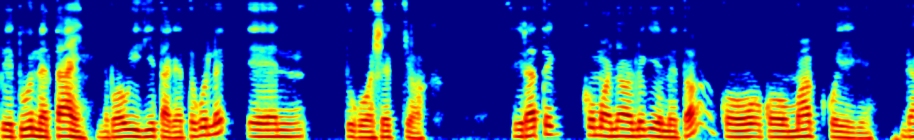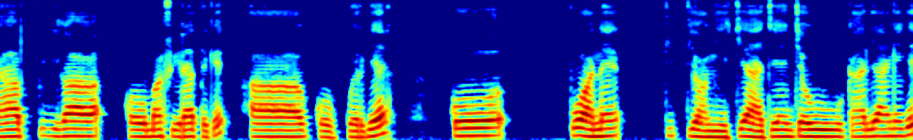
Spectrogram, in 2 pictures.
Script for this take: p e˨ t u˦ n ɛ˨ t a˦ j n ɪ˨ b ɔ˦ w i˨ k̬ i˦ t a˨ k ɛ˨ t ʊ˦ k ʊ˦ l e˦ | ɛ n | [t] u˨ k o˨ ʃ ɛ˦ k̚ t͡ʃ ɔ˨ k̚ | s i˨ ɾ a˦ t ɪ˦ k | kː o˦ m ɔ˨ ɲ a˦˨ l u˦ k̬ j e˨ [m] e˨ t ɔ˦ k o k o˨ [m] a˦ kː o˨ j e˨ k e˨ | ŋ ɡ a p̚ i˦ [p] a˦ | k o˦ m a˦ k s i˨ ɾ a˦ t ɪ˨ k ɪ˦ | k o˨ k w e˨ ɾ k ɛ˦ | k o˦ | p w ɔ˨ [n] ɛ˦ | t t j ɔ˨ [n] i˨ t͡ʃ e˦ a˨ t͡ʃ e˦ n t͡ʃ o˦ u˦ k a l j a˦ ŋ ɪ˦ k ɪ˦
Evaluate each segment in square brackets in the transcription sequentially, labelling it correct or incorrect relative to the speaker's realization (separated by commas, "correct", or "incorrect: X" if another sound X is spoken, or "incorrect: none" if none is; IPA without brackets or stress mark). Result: correct, correct, correct, incorrect: k, correct, incorrect: ŋ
